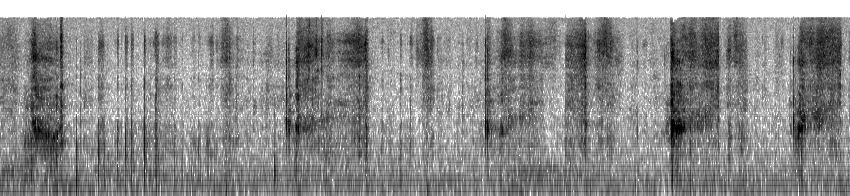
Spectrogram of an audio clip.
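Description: Pages of a paperback booklet being turned and handled: a string of short, irregular papery rustles and flicks.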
